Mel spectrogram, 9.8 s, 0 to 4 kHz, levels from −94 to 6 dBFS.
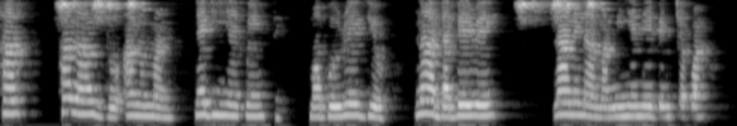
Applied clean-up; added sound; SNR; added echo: classical method WPE with log-MMSE.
